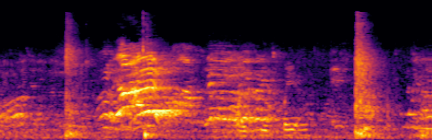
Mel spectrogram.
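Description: A ball is struck with a sharp thud.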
